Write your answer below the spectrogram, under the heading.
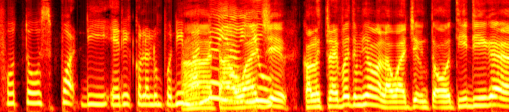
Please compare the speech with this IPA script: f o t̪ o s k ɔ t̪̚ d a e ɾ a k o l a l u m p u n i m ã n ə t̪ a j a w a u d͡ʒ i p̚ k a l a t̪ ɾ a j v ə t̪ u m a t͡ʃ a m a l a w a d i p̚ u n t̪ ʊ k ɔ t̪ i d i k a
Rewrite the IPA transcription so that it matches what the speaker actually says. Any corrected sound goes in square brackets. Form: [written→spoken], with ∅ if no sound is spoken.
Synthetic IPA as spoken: f o t̪ o s [k→p] ɔ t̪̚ d [a→i] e ɾ [a→i] k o l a l u m p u n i m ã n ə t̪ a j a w a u d͡ʒ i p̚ k a l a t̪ ɾ a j v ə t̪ u m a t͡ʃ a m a l a w a [d→d͡ʒ] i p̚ u n t̪ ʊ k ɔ t̪ i d i k a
